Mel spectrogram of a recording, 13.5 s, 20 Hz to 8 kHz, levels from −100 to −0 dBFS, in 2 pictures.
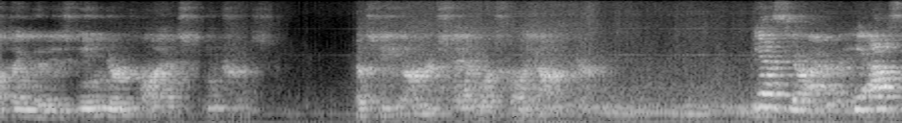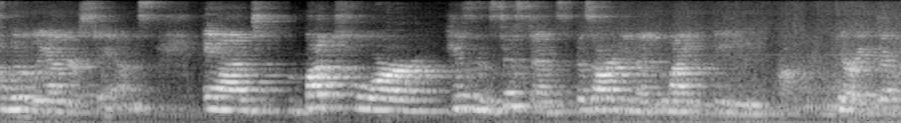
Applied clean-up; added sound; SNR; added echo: neural separator model SepFormer DNS4.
